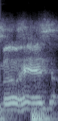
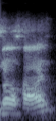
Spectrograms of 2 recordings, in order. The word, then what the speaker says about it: Mohan: but it's actually pronounced Mohan like M mam but that's like it it it all depends if you want to pronounce it with like Indian accented English or like American accented English and then the funny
